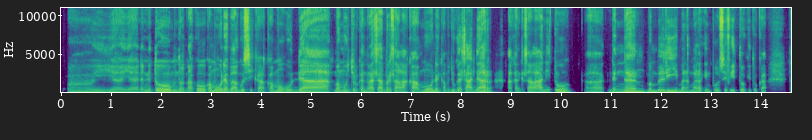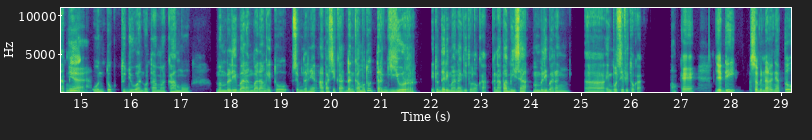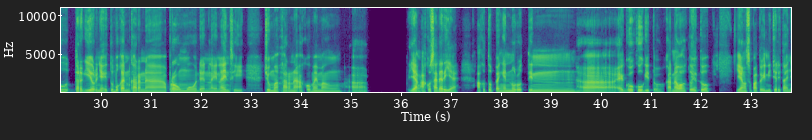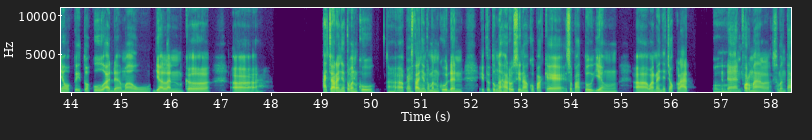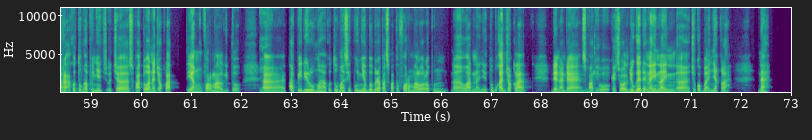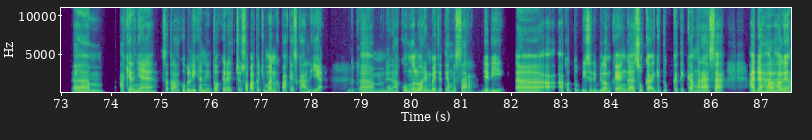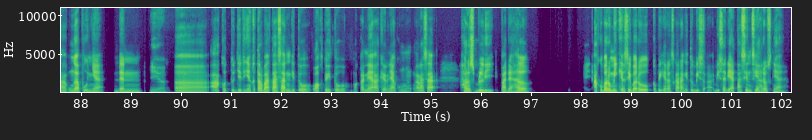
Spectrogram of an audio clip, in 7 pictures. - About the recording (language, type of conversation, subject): Indonesian, advice, Bagaimana cara mengatasi rasa bersalah setelah membeli barang mahal yang sebenarnya tidak perlu?
- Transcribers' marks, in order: tapping; unintelligible speech; other background noise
